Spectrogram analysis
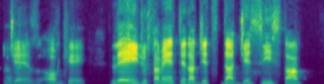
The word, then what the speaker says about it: jazz: l'obiettivo dell'intervista, perché alcuni dicono jazz. No, non è jazz. Lino Patruno, che è il grande in questo settore, io sposo la causa e quindi l'idea che se è nato in America deve essere pronunciato come l'America, quindi jazz. Si pronuncia jazz.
